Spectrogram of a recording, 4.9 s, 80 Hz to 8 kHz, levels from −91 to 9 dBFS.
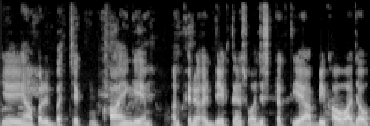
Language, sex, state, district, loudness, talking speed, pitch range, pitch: Hindi, male, Uttar Pradesh, Muzaffarnagar, -17 LUFS, 205 wpm, 120-130 Hz, 125 Hz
